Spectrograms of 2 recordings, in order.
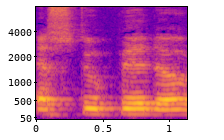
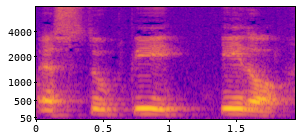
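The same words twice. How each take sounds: First: The vowel after the t is a short 'i'. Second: The vowel after the t is an 'ee' sound. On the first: The speaker calls it wrong. "It's never a short I" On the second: The speaker calls it right. "The letter I has the sound E"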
